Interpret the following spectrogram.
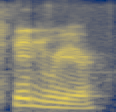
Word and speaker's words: Fenrir: It's Fenrir. Fenrir, yeah. I keep forgetting his. I can't pronounce his name right.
